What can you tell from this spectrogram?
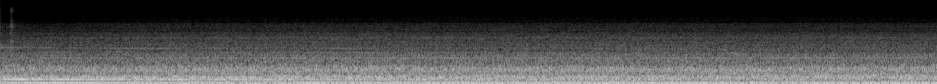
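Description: A 50-ton mobile crane's diesel engine running steadily, heard from inside its cab: an even, low drone with a few steady hum tones.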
